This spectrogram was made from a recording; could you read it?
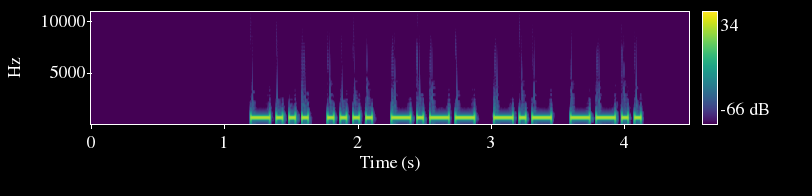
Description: Morse code, heard as a keyed tone, about 25 wpm, 700 Hz. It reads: BHYKZ
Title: Code Groups - 5 Letters - 25wpm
